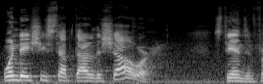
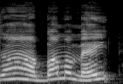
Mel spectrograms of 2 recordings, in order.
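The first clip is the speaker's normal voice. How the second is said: put-on Australian accent; 9 semitones higher, 5 dB louder, slower than usual. Australian coast guard on phone.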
